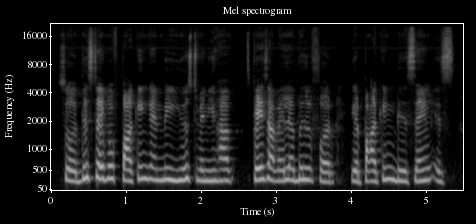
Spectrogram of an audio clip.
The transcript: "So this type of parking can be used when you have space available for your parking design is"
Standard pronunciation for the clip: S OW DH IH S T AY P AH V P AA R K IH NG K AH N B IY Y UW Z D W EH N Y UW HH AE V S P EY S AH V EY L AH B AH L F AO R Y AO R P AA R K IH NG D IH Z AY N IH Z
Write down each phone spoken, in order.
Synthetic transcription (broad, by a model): S OW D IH S T AY P AH V P AA R K IH NG K AH N B IY Y UW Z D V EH N Y UW HH AE V S P EY S AH V EY L AH B AH L F AO R Y AO R P AA R K IH NG D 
